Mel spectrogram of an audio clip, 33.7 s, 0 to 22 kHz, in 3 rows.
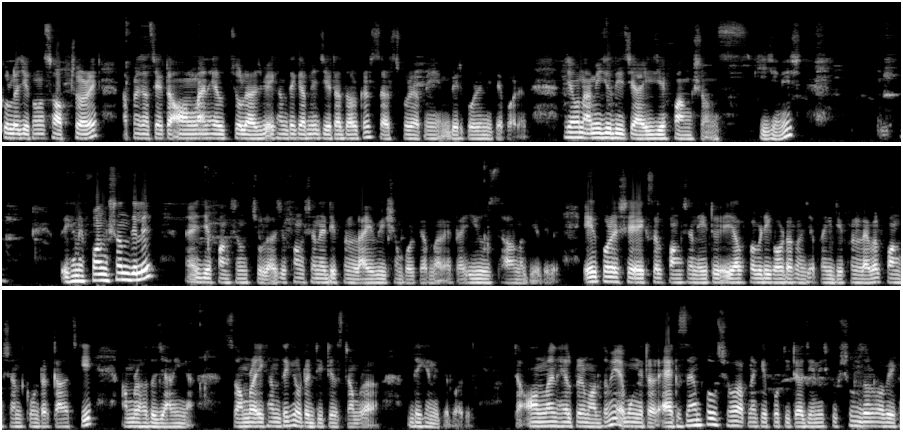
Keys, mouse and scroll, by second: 1.5 F1, 7.4 click, 9.6-10.3 typing, 11.4-12.3 typing, 13.6 click, 15.4 scroll down 1, 16.3-17.2 scroll up 1, 17.2 click, 19.0-19.4 scroll down 1, 24.8 click, 27.7 scroll down 1.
